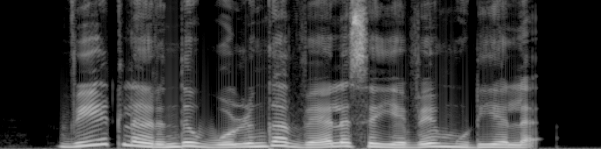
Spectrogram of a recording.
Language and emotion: Tamil, sad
